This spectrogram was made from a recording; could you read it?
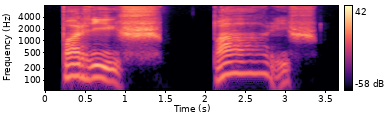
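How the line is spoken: Soft, savoring the word. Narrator (Russian): проговорил Александр вполголоса, вслушиваясь в мелодику слова

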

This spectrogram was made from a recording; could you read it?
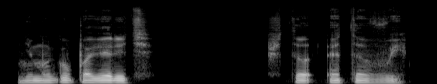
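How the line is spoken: Said quietly. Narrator (Russian): Питер тихо произнес

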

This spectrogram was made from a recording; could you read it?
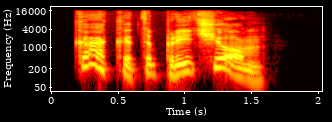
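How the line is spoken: Indignant exclamation. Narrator (Russian): возмущенно воскликнула та

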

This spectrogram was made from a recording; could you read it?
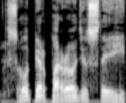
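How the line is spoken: Deep bass voice. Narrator (Russian): пробасил он

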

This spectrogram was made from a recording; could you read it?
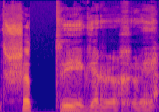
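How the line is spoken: Through gritted teeth. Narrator (Russian): сквозь зубы процедил Серегин

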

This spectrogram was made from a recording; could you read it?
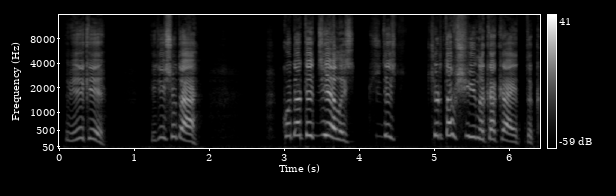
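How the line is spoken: Shouted. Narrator (Russian): крикнула подруга

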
